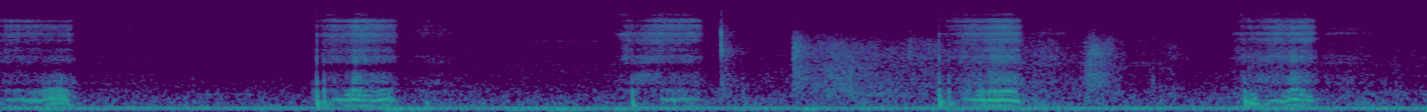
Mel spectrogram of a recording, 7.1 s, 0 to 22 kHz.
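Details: An 8-week-old Beagle puppy snoring while asleep: soft, irregular snuffling snores with squeaky nasal breaths over a low steady hum.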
